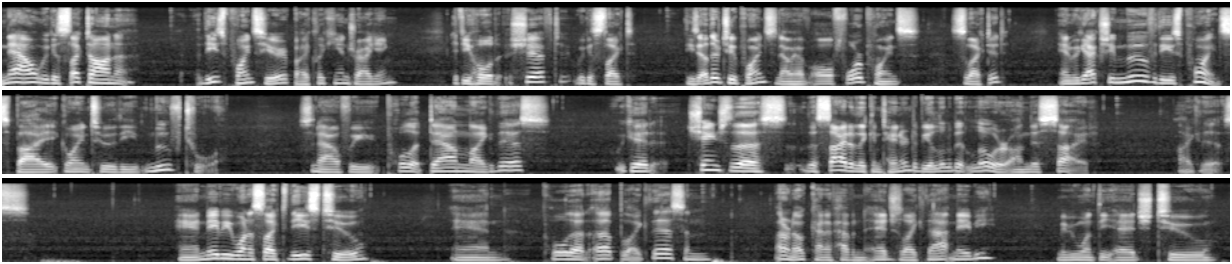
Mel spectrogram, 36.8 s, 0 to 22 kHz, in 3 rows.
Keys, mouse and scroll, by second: 0.8 click, 2.9-3.6 drag, 5.9-6.8 shift+drag, 8.8 middle click, 9.5-10.0 shift+middle drag, 13.7 click, 15.8-19.3 drag, 19.8-20.5 shift+middle drag, 20.7-22.0 middle drag, 22.8 click, 23.8-24.3 shift+middle drag, 24.5-25.9 middle drag, 26.6 click, 27.7 shift+click, 29.4-31.6 drag, 31.9 shift+middle click, 32.4-34.4 middle drag, 34.8-36.1 middle drag.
